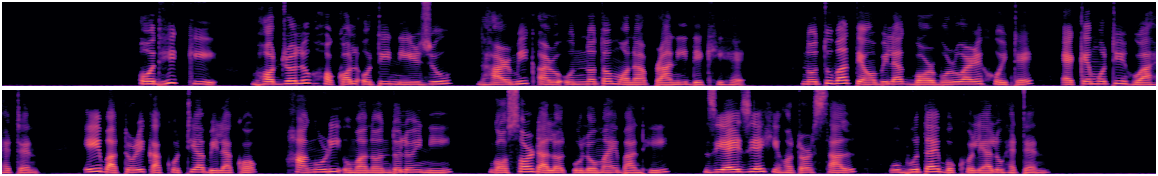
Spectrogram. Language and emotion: Assamese, neutral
